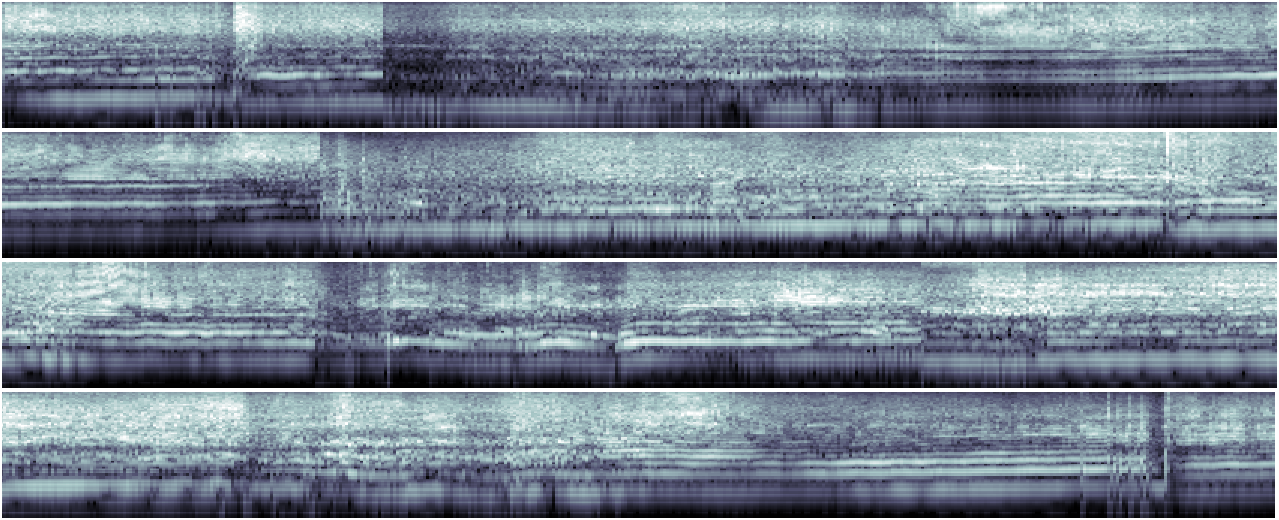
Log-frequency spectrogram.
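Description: A rally car engine revs hard and roars as the car speeds past.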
